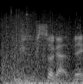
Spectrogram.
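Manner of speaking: ordinary talk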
